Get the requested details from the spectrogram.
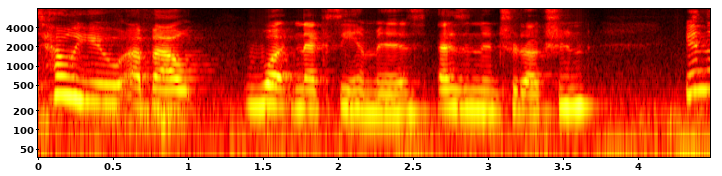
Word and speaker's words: NXIVM: The topic is Nexium, but it's spelled all caps NXIVM.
